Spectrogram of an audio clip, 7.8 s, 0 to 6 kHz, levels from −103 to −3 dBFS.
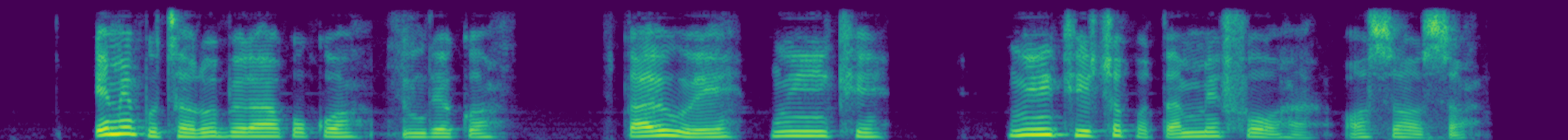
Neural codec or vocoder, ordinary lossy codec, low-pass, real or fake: codec, 16 kHz, 8 kbps, FunCodec, trained on LibriTTS, 25 frames a second; none; 5.4 kHz; fake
